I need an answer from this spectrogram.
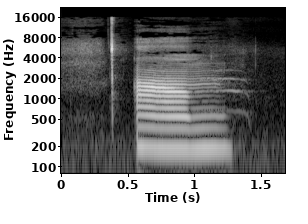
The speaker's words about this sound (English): Oh, my cat says hi.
